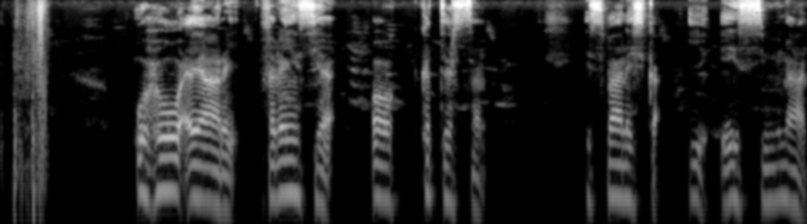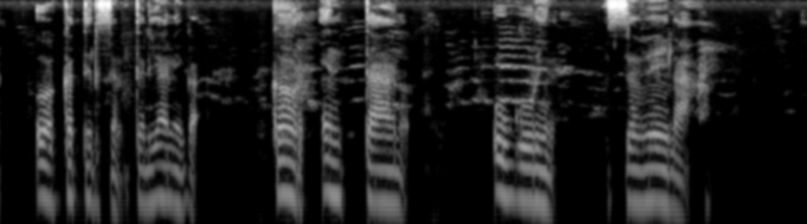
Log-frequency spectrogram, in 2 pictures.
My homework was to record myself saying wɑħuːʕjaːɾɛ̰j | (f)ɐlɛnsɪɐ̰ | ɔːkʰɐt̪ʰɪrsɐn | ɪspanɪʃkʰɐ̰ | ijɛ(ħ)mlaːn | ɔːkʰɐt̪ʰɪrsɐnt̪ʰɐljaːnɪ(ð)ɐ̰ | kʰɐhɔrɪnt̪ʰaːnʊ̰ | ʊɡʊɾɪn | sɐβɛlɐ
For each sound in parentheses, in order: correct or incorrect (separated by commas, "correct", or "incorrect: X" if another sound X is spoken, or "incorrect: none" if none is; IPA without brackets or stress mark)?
correct, incorrect: s, incorrect: ɣ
